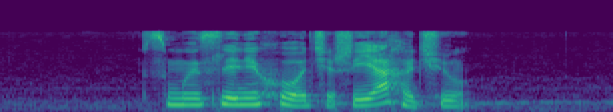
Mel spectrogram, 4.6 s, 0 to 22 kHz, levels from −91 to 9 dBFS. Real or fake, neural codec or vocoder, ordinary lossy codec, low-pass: fake; codec, 16 kHz, 16 kbps, FreqCodec, larger model; none; none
